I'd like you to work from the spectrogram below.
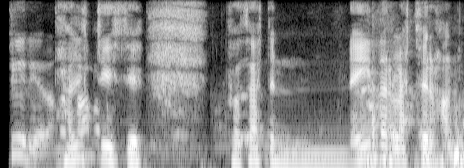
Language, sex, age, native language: Icelandic, male, 14, Icelandic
